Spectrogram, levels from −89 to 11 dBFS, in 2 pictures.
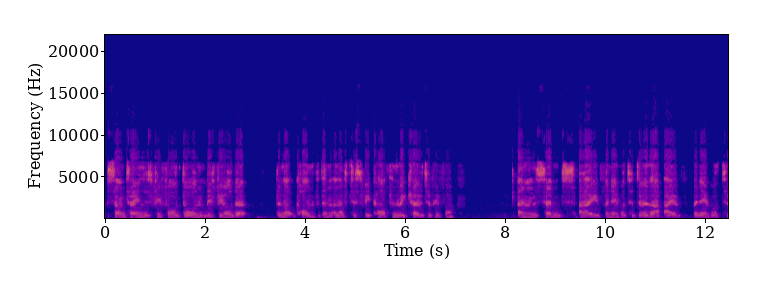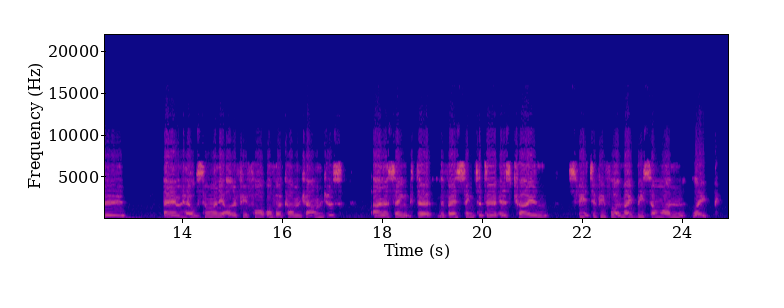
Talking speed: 140 wpm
